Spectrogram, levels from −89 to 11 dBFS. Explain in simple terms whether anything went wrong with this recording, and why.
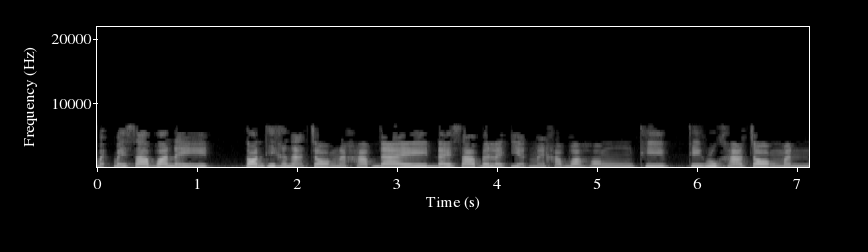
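Low-bitrate audio saved at a high bitrate: throughout the speech, nothing above 6.5 kHz survives. It was likely squeezed small first, then re-saved large, which cannot restore the lost detail.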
